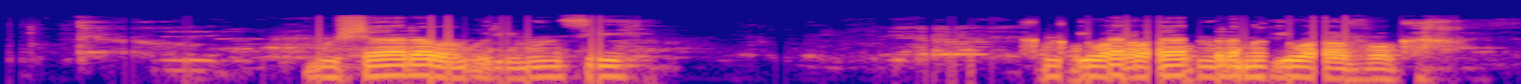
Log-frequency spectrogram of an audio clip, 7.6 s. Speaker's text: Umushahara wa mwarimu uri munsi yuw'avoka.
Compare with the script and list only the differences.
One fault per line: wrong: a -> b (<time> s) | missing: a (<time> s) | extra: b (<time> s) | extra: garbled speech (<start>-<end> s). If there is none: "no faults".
missing: mwarimu (2.3 s)
extra: garbled speech (5.1-6.3 s)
